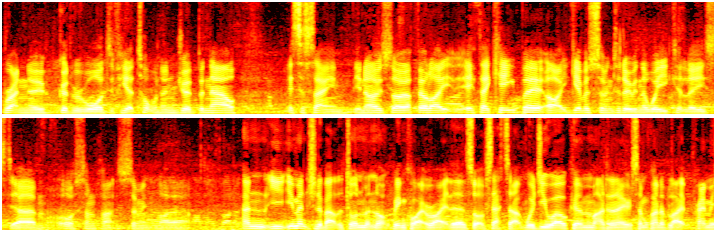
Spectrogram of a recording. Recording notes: Live from the eWorld Cup finals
